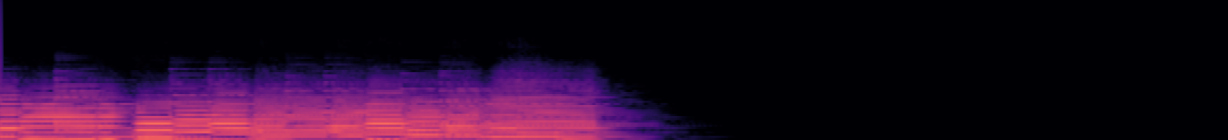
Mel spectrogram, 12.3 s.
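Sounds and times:
tuba playing a folk tune: 0:00.0 - 0:06.5.

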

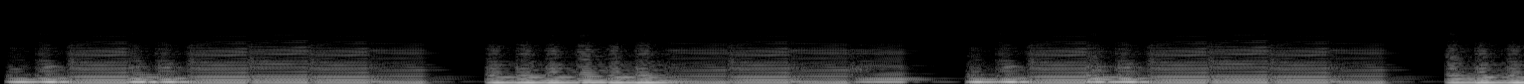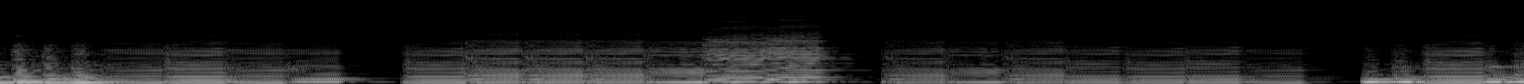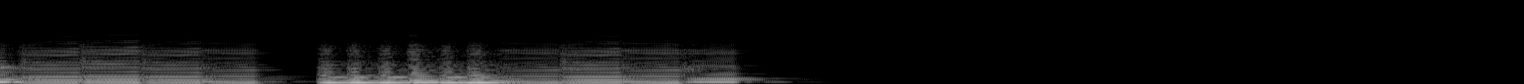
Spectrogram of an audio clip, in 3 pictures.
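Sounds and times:
double bass: 0:00.0 - 0:04.3, 0:04.9 - 0:28.3, 0:28.9 - 0:38.0.

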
